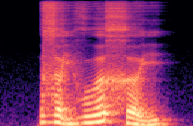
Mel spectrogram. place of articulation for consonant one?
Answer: alveolar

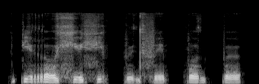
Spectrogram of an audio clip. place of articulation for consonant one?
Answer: labial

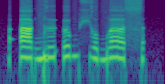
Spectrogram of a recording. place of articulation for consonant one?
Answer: glottal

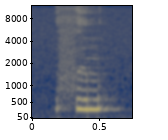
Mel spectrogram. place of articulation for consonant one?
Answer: labial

